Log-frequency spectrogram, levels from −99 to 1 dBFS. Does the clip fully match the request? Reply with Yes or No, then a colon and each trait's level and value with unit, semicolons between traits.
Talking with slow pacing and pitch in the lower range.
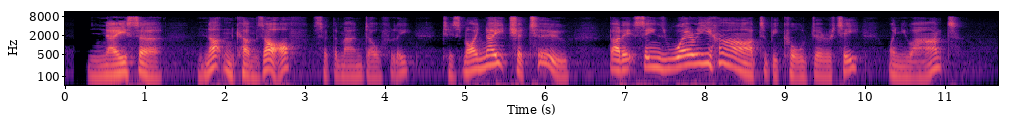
Yes: slow, 130 wpm; low, 130 Hz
